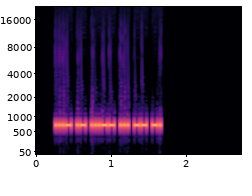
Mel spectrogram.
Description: Morse code, heard as a keyed tone, about 50 wpm, 700 Hz. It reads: VA3SMN
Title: DXCC-100 Call Signs - 6 Characters - Repeated 2x - 50wpm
